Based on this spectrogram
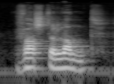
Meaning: mainland
- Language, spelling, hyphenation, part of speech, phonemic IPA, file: Dutch, vasteland, vas‧te‧land, noun, /ˌvɑs.təˈlɑnt/, Nl-vasteland.ogg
